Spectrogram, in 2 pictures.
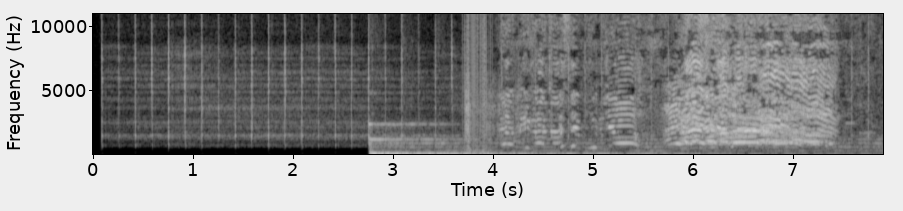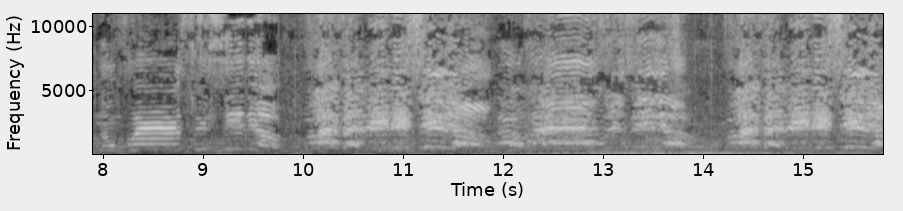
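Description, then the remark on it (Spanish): A short run of steady electronic beeps gives way to a loud crowd of friends, family and supporters shouting chants together about the case of Ariadna Fernanda López, missing since 30 October. Voices rise and fall in rhythmic bursts over a constant roar. “Así gritaron los amigos, familiares y gente solidaria con el caso de Ariadna Fernanda López, cuyas fotografías han circulado en internet desde su desaparición el pasado 30 de octubre.”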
